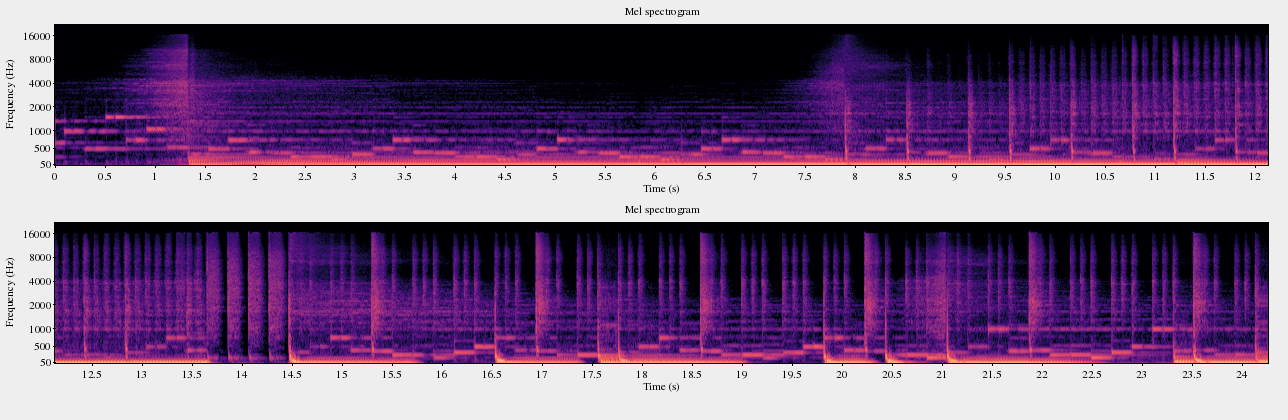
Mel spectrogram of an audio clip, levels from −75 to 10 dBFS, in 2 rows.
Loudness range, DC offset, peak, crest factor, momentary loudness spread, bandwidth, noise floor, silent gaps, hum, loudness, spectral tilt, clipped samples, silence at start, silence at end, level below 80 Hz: 4 LU; under 0.1%; -2 dBFS; 10 dB; 10 LU; 13.5 kHz; -31 dBFS; none; none; -17 LUFS; -5.5 dB/octave; under 0.1%; 0 s; 0 s; -12 dBFS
